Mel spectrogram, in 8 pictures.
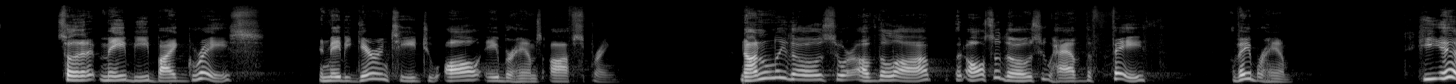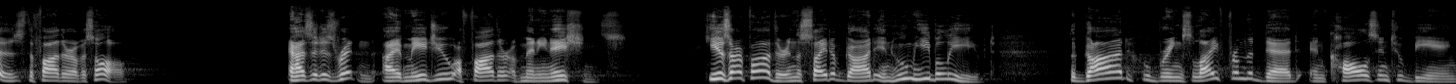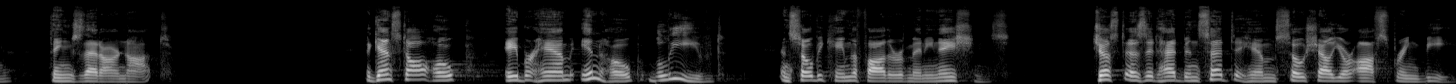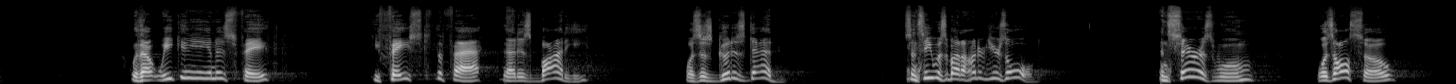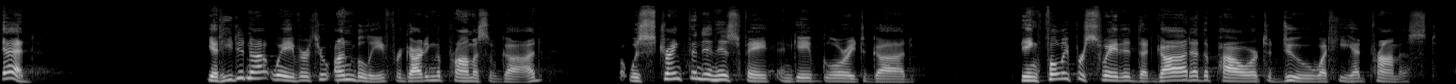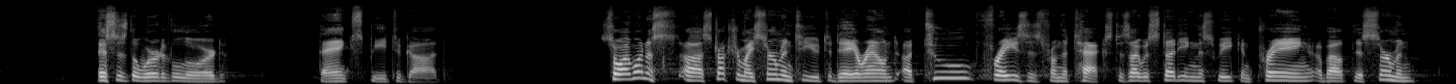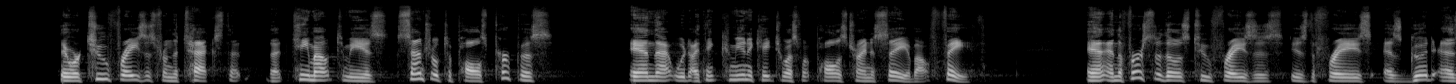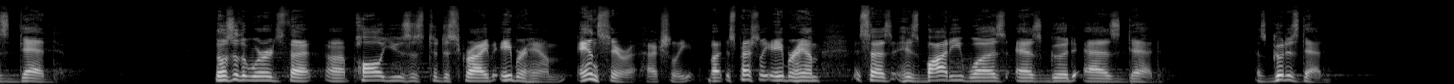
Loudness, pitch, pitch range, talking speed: -23 LUFS, 185 Hz, 155-215 Hz, 150 wpm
